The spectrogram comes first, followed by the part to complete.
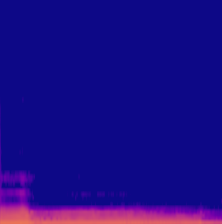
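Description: Slow outro music: a single melody note that slides down shortly after the start and is then held, over a steady low drone.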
